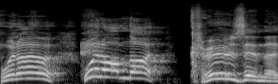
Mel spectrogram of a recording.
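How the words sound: It is said in a put-on Scottish accent. "I'm trying to make like a whale noise in a Scottish accent"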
